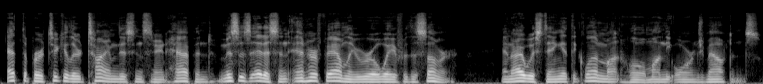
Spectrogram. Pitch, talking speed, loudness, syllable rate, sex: 125 Hz, 230 wpm, -17 LUFS, 6.7 syllables/s, male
